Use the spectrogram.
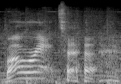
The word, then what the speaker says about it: Bullet: Bullet! Or as Japanese like to pronounce it, Barret! With their English.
